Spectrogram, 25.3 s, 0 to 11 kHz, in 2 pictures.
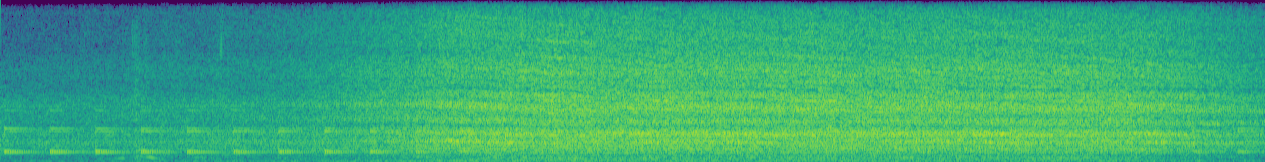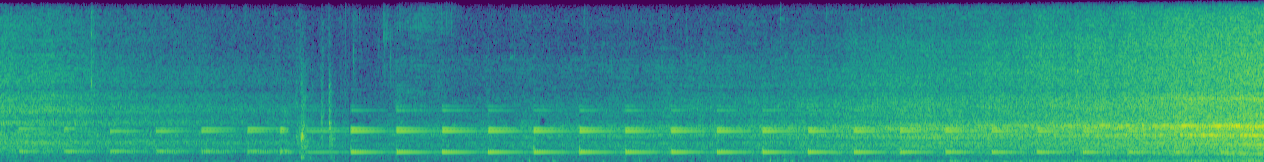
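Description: A JR West 323 series electric train passing close by, with a broad rush of wheels and running gear for several seconds. A two-tone electronic bell rings a little over twice a second before and after it, in the pattern of a Japanese level-crossing warning bell. Near the end an EF210 electric locomotive hauling a container freight train comes in, getting louder.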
